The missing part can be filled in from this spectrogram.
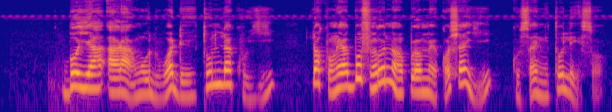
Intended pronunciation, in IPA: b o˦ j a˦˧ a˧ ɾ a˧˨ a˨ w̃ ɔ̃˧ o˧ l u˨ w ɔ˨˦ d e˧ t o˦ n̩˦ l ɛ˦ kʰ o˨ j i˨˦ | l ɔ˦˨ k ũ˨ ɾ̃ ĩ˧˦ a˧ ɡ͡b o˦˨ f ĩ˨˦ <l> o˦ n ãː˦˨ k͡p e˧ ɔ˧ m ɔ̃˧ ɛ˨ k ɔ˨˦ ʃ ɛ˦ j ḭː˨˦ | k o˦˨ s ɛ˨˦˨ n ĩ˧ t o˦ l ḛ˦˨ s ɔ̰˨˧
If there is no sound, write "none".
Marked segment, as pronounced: ɾ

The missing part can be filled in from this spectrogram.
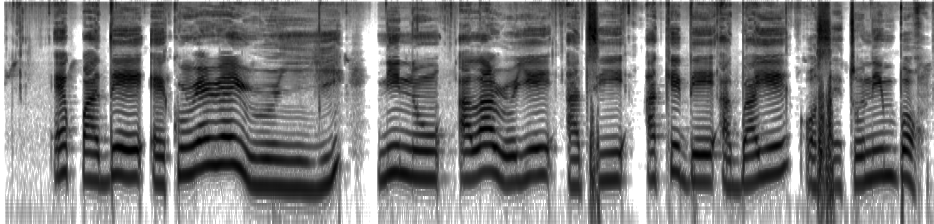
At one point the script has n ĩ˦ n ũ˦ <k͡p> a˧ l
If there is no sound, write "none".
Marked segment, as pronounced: none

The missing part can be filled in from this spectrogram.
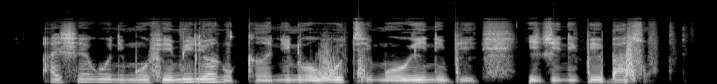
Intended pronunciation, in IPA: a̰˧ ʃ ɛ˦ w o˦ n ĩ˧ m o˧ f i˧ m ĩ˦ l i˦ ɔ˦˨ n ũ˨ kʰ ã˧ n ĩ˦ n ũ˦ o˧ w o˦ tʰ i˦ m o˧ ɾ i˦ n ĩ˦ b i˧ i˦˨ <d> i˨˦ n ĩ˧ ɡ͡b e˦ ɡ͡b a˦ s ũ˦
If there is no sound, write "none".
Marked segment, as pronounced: d͡ʒ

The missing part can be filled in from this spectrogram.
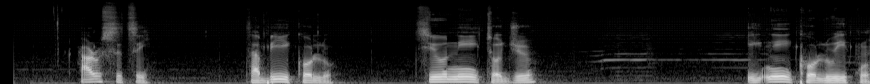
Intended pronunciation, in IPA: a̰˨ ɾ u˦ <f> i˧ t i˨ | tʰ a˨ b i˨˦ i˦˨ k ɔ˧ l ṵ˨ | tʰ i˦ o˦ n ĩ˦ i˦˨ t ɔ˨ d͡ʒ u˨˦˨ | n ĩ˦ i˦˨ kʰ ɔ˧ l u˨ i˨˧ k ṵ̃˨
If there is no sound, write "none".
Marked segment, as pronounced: s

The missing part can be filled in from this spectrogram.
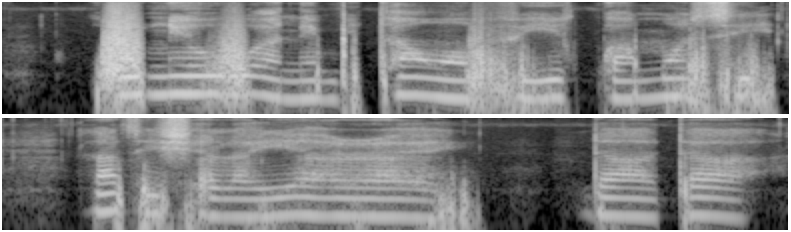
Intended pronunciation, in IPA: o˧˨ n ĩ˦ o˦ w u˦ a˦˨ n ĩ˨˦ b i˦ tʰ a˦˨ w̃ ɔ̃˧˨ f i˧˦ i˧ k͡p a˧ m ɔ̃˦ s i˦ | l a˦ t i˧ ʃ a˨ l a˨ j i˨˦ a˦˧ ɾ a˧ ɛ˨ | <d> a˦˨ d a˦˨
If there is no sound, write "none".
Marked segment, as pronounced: d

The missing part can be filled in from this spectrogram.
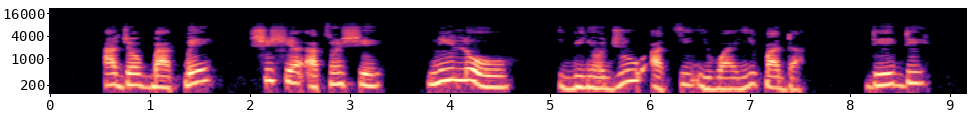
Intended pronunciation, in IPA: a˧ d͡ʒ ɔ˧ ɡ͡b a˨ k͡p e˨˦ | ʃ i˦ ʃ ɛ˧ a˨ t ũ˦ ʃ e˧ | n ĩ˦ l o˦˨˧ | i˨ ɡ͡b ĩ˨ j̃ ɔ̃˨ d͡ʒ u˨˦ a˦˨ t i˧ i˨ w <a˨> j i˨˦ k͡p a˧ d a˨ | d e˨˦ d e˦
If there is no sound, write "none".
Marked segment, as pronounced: a˨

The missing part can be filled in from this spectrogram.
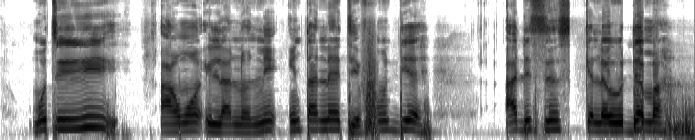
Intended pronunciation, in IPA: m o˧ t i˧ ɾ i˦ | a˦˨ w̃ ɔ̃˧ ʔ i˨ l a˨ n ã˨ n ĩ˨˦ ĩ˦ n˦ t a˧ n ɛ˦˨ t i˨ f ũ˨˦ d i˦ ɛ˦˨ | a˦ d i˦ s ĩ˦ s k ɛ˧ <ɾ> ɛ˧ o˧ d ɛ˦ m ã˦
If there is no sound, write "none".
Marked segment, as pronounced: l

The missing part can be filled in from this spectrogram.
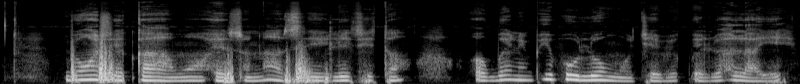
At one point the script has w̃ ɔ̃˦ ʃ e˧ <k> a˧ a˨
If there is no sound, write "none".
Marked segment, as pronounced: k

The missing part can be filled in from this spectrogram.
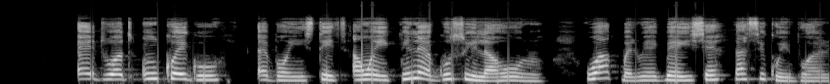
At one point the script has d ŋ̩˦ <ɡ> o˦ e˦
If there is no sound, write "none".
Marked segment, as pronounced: k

